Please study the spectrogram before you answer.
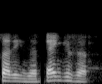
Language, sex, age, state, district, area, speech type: Tamil, male, 45-60, Tamil Nadu, Cuddalore, rural, conversation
